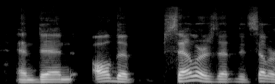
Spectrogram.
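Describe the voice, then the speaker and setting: Recorded very cleanly against a silent background, this voice with a Southern US accent shows ordinary pitch variation and a dry, close sound with no echo. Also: man. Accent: Southern American. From US South. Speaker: real estate investor. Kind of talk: interview. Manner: halting.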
